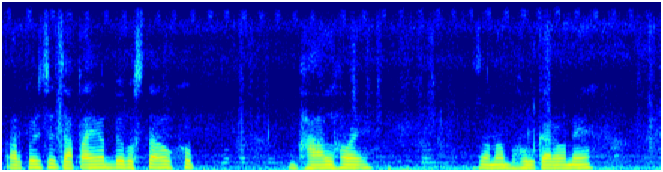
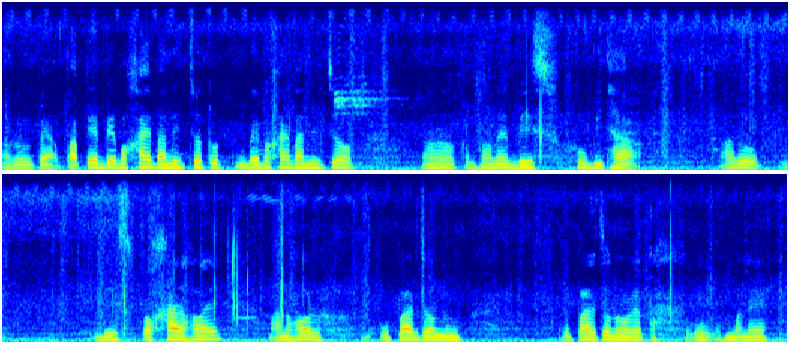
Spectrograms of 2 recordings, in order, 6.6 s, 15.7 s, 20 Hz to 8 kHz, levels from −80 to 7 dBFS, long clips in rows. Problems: constant background noise, background conversations at intervals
